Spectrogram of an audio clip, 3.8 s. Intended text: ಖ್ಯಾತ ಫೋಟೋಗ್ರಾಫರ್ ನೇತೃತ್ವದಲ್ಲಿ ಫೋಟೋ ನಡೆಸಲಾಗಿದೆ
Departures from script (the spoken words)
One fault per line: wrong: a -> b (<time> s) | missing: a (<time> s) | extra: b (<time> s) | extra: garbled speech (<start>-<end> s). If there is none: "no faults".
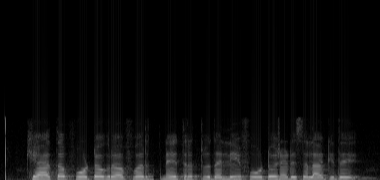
no faults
